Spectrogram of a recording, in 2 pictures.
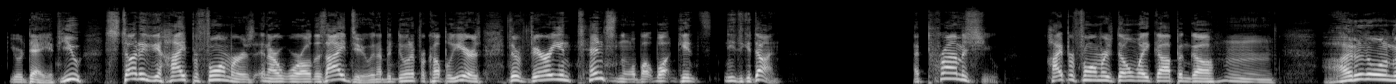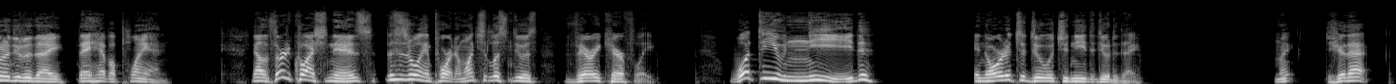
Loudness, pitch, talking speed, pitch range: -15 LUFS, 155 Hz, 205 wpm, 130-190 Hz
